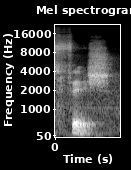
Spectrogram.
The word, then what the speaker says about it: ghoti: The GH here can be pronounced F, like in laughter, to laugh, for instance, right? So GH in to laugh is pronounced like an F. So this is F. And then the O can be pronounced E, like in women, right?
